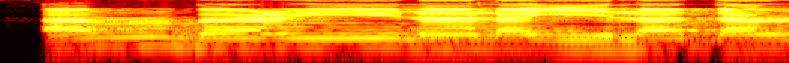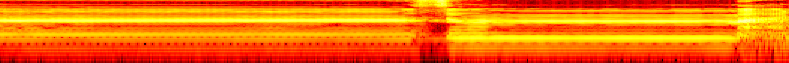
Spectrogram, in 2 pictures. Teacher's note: Harakat tanwinnya bertemu dengan tsa. Maka kita baca dengan samar ya. arbaina lailatan tumma ini mim bertasydid dibaca dengan dengung. · ini mim bertasdid dibaca dengan dengung.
